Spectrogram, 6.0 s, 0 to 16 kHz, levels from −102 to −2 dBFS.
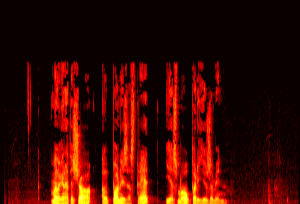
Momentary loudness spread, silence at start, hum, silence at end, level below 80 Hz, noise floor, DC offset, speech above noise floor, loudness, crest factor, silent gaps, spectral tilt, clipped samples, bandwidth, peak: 14 LU; 1.05 s; none; 1.5 s; -68 dBFS; -81 dBFS; under 0.1%; 56 dB; -26 LUFS; 24 dB; none; -6.5 dB/octave; under 0.1%; 11.5 kHz; -4 dBFS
